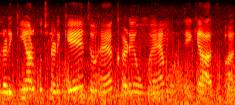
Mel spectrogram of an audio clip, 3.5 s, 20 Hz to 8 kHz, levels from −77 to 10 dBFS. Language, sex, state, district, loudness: Hindi, female, Haryana, Rohtak, -16 LUFS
